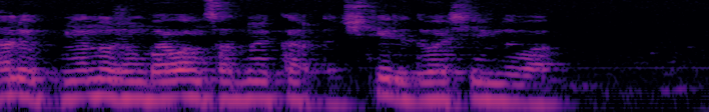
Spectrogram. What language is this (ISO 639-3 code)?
rus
